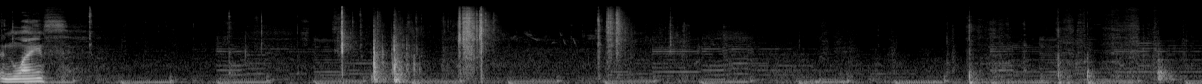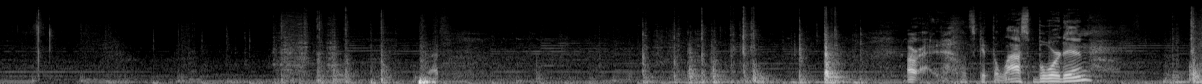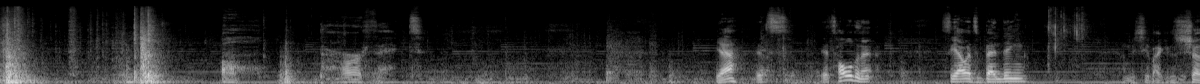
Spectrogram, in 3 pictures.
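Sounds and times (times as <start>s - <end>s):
background music with bass line: 0.0s - 36.0s.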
